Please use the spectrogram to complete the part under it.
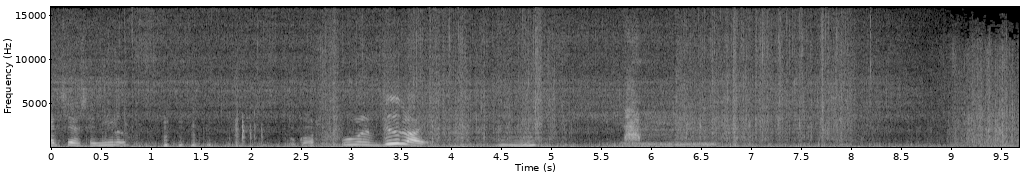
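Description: Food sizzles in a pan over the fire.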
